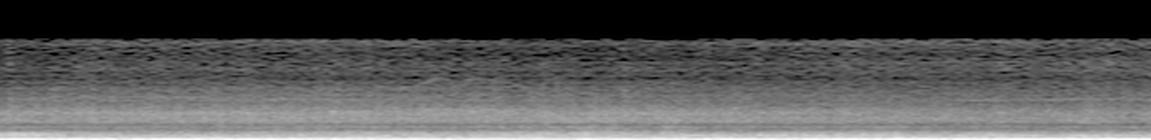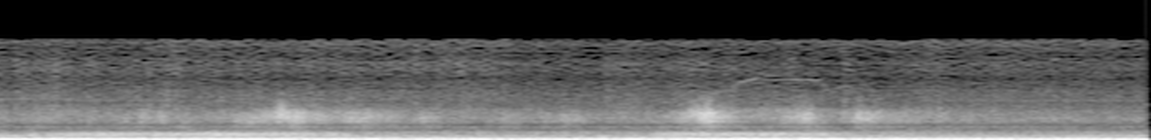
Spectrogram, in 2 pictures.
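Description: Windscreen wipers swish back and forth.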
